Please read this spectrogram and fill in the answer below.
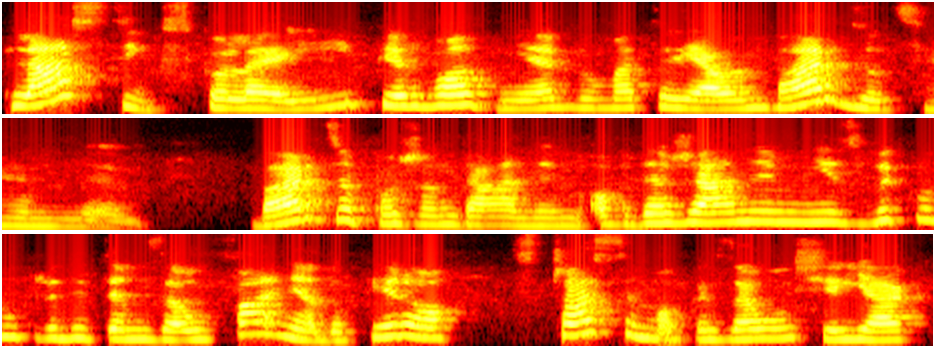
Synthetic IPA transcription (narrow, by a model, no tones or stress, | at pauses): plast̪ikskɔlɛjipʲjɛɾvɔt̪ɲɛbɘwmat̪ɛɾʲjawɛmbaɾd̪zɔt̪sɛnːɘm | baɾd̪zɔpɔʐɔnd̪anɘmɔ̰bd̪aʐanɘmɲɛzvɘkwɘmkɾɛd̪ɘt̪ɛmzaufaɲad̪ɔpʲjɛɾɔ | st͡ʂasɛmɔkazawɔɕɛjak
